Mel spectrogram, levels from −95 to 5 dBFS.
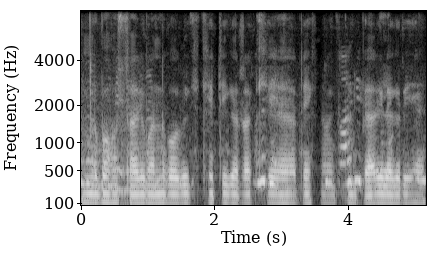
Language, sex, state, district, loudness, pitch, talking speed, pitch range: Hindi, male, Haryana, Jhajjar, -17 LUFS, 100 Hz, 185 wpm, 95-105 Hz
